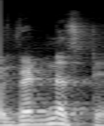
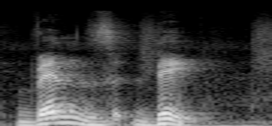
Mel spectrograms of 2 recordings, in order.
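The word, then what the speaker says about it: Wednesday: ये next word आप लोग सुनेंगे, इसका ज्यादातर प्रोनाउंसिएशन लोग बोलेंगे वेडनेसडे। नो, इट इज नॉट वेडनेसडे, इट इज वेंसडे, वेंसडे, वेंसडे, वेंसडे।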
